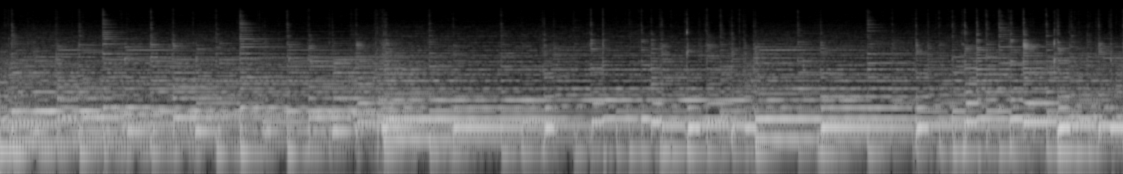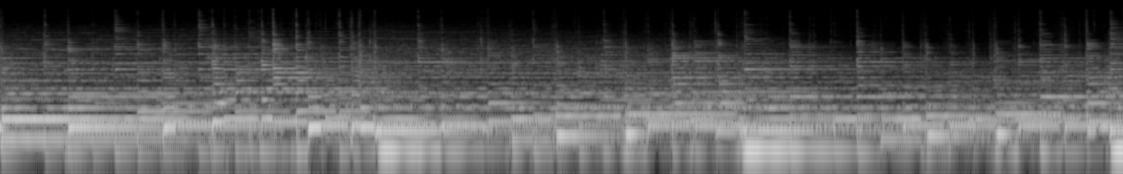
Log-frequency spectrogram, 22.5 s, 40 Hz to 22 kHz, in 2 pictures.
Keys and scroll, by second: 15.8 super+i, 17.1 z, 18.4 b.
